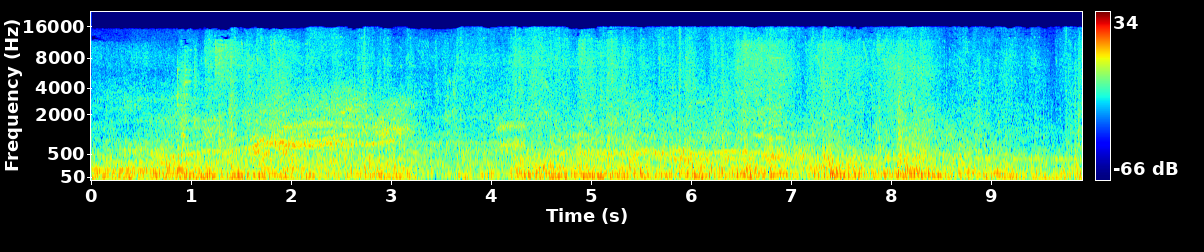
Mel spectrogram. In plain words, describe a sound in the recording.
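Game blasts and energy bursts crackle loudly.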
